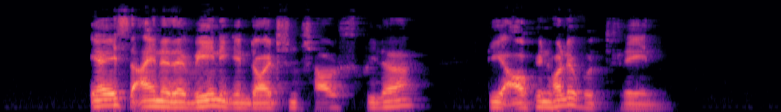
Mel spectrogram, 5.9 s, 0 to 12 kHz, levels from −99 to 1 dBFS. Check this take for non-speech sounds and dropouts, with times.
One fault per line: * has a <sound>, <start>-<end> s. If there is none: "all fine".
all fine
